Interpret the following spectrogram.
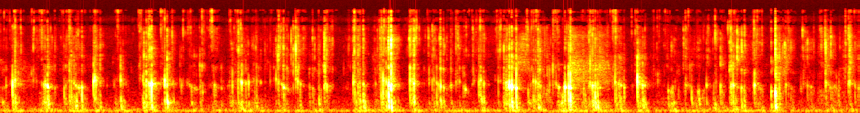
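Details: A golden retriever puppy on a raw diet eats raw lamb for the first time, chewing noisily with wet crunches and bites in quick, irregular bursts.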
